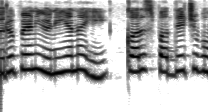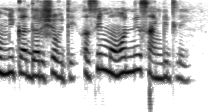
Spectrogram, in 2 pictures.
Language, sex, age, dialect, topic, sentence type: Marathi, female, 18-24, Standard Marathi, banking, statement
